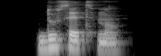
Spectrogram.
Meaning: 1. softly 2. tenderly
- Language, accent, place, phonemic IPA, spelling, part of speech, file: French, France, Lyon, /du.sɛt.mɑ̃/, doucettement, adverb, LL-Q150 (fra)-doucettement.wav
